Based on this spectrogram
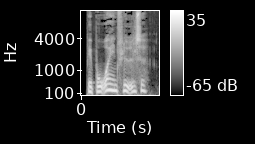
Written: beboerindflydelse

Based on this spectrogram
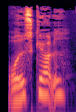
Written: rødskjoldet

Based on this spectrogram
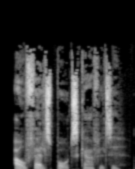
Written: affaldsbortskaffelse

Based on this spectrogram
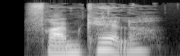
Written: fremkalder

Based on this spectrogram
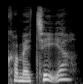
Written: kommatere

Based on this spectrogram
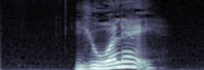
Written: jordlag

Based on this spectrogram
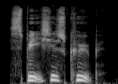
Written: specieskøb

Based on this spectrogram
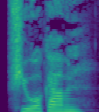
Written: fjorgammel

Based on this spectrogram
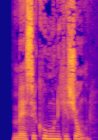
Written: massekommunikation

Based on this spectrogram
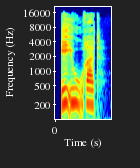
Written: EU-ret

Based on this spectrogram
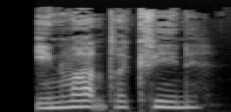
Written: indvandrerkvinde

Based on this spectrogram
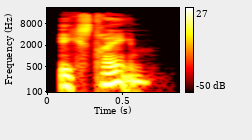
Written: ekstrem

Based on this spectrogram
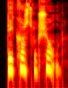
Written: dekonstruktion

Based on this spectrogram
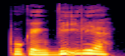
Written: bougainvillea

